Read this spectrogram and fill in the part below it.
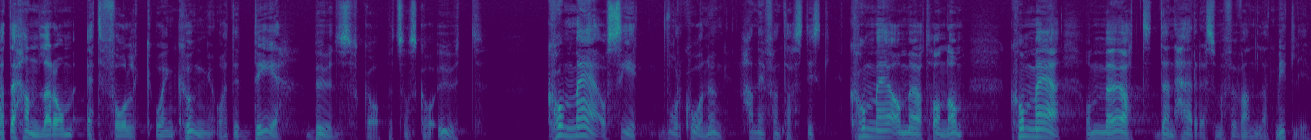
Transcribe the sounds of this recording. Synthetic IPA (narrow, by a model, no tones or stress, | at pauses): at̪̚d̪ɛhand̪laɾɔmɛt̪fɔlkʰɔɛnkʰɵŋːɔ̰at̪d̪ɛæːdɛbʉ̟ːd̪skɑ̰ːpə̥t̪sɔmska̰ʔʉ̟ːt̪ | kʰɔmːɛɔseː | voːɾkʰoːnɵŋhanæɾfant̪ʰast̪ɪskʰɔmːɛɔmøːt̪hɔnːɔm | kʰɔmːɛɔmøːt̪d̪ɛnhærːə̰sɔmhaɾfœɾvand̪la̰t̪mɪt̪ʰlʔḭːv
